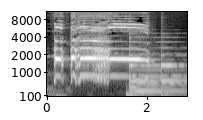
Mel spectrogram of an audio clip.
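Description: A rooster crows once, loud and close, opening with two short bursts before a long, drawn-out high note that fades as lower tones come in underneath.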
